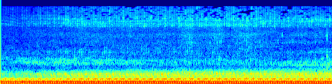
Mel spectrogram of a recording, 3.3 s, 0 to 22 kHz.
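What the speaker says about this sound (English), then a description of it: "So that's at idle with the VAREX open, 4-inch ANTZ Performance exhaust with a 4-inch VAREX muffler." A car with a Barra engine idles through a 4-inch ANTZ Performance exhaust with the VAREX muffler open, giving a steady, deep, loud burble that stays even throughout, up close and with no talk.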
